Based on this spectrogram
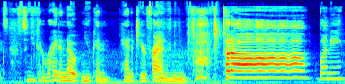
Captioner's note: gasp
